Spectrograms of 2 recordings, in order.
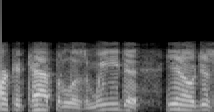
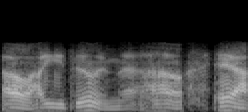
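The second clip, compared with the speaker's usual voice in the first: very quiet, low, hushed wimpy put-on voice; 6 semitones lower, 9 dB quieter than usual. Ranting at a man he calls sir, mocking how he sounds, mocking a sissy-sounding voice. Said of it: "the reason why you can sound like".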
